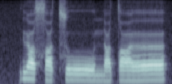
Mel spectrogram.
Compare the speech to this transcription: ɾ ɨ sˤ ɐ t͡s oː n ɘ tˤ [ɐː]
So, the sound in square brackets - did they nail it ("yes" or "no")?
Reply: yes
